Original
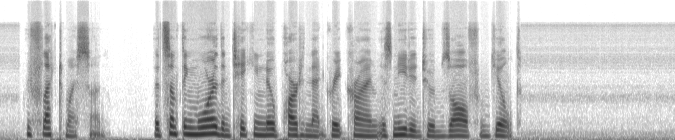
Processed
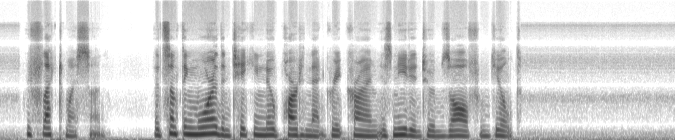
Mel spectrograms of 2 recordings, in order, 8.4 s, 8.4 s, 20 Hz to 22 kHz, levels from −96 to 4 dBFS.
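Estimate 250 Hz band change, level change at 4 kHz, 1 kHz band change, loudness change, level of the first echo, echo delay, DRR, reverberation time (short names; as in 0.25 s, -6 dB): -2.5 dB, +2.0 dB, +1.5 dB, -3.0 dB, none, none, none, none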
